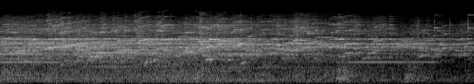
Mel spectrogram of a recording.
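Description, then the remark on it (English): A squeaking, skronking escalator gives off a continuous tangle of shrill, high-pitched squeals and metallic screeches, held steady and loud for the whole stretch with no voices. “We understand that we could be over-romanticizing a skronking and squeaking escalator.”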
